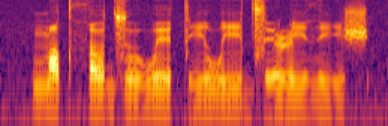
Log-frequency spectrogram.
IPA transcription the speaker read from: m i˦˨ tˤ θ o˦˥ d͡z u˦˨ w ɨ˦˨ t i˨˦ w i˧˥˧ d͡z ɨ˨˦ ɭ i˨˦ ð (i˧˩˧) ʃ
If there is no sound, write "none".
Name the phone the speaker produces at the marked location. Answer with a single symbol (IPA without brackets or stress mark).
i˧˩˧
